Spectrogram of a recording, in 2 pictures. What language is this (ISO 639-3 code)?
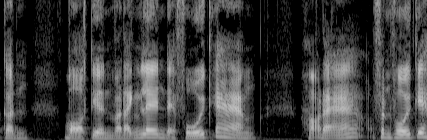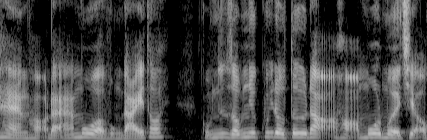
vie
